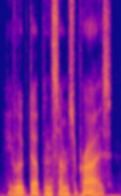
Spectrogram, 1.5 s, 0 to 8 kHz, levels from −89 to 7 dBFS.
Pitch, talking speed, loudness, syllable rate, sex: 130 Hz, 235 wpm, -16 LUFS, 6.9 syllables/s, male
